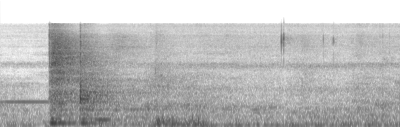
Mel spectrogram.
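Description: Elevator hall call button pressed, giving a short steady beep. About half a second in comes a sudden whooshing thump that fades over a second into a low, steady lobby hum.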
